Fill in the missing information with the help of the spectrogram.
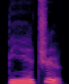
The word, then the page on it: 别致: bié zhì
